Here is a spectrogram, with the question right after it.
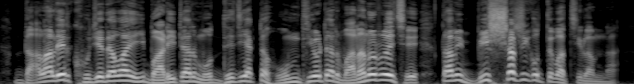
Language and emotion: Bengali, surprised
